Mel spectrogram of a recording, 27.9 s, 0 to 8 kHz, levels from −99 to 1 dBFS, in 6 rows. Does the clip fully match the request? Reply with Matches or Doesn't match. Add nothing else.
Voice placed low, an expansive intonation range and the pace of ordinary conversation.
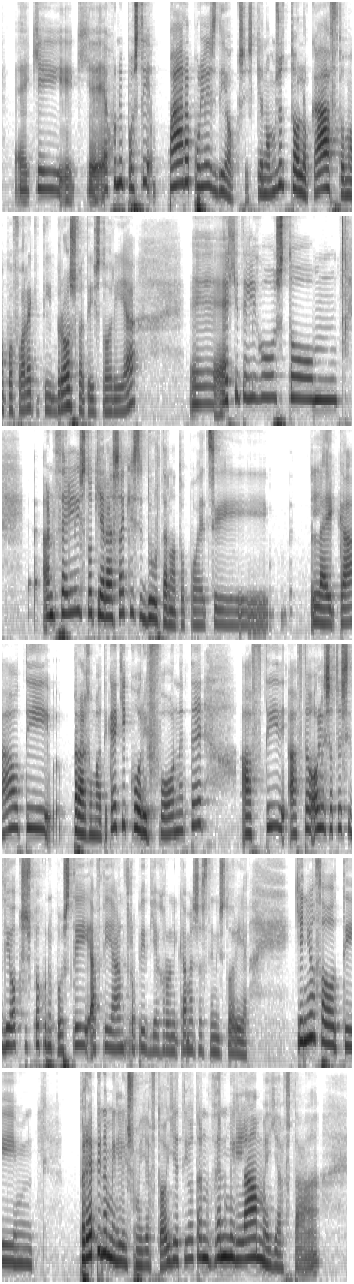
Doesn't match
